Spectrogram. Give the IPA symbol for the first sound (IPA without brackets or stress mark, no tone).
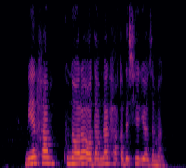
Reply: m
